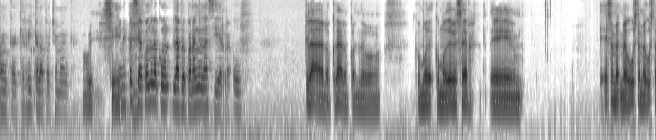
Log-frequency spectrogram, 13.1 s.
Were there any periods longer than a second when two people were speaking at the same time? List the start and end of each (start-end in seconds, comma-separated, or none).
none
